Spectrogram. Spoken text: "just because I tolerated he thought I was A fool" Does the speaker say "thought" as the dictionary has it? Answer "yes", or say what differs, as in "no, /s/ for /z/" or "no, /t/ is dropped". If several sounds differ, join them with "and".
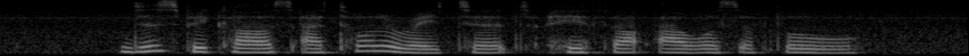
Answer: yes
